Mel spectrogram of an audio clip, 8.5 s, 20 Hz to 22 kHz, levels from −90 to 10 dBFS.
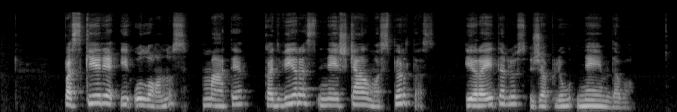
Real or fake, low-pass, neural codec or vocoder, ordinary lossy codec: real; 14.4 kHz; none; AAC, 96 kbps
